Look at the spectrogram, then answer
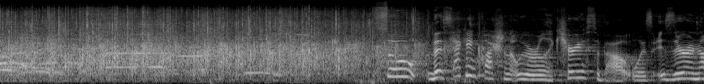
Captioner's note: applause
